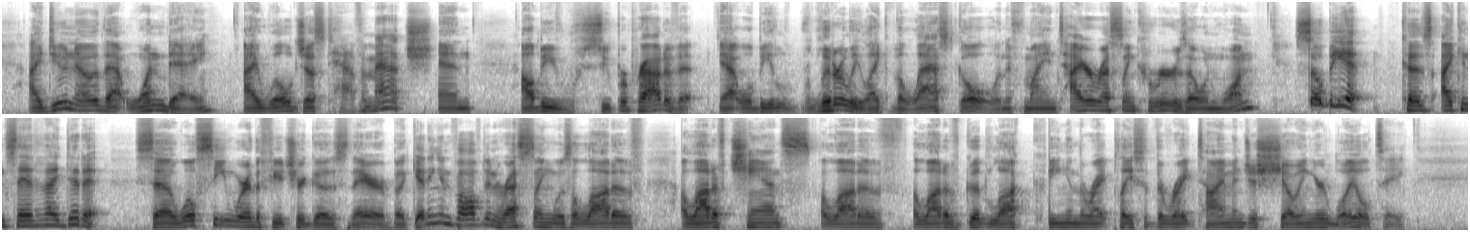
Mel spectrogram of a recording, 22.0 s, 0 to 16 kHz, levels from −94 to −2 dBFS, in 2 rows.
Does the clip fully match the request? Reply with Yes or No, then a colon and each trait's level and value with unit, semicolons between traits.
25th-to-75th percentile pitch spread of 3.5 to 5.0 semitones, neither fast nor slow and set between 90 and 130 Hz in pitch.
No: average, 3.8 semitones; fast, 245 wpm; low, 120 Hz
